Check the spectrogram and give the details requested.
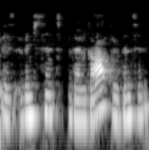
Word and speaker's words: Van Gogh: oneself so this artist his name is vincent van gogh or vincent van gogh is probably the pronunciation you're used to he has chosen to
